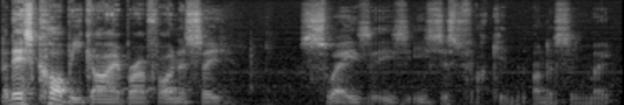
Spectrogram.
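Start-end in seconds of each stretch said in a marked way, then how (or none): 1.6-4.1 tearing up. Real, not acted. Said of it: "I'm gonna tear up".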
